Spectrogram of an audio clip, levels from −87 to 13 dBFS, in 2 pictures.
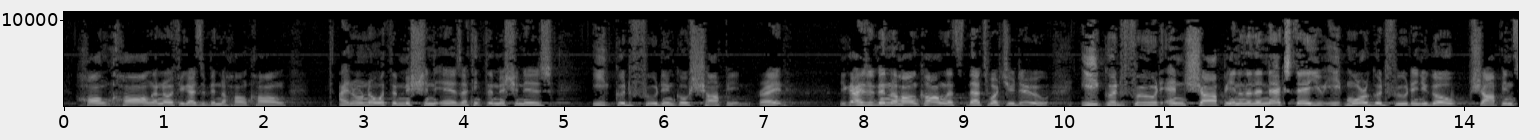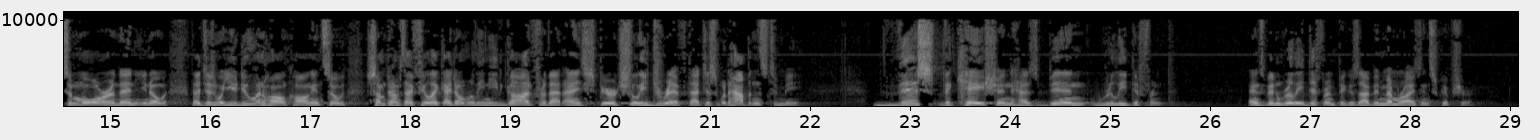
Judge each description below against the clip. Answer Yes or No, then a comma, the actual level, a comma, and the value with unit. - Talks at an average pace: No, fast, 235 wpm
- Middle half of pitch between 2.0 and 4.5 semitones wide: No, wide, 5.4 semitones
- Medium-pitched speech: Yes, medium, 180 Hz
